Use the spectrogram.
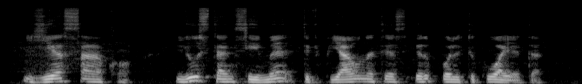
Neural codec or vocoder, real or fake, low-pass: none; real; 14.4 kHz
